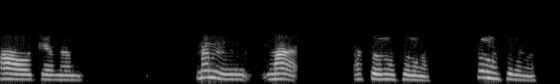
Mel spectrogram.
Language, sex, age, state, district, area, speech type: Tamil, female, 18-30, Tamil Nadu, Chennai, urban, conversation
